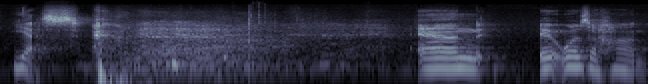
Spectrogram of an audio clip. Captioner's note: laughter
